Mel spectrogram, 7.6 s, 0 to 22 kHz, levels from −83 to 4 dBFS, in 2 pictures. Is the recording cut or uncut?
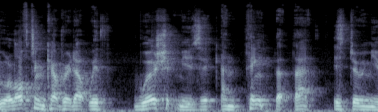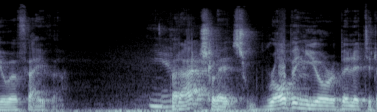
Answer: cut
